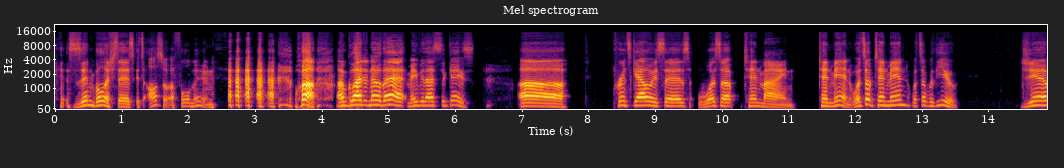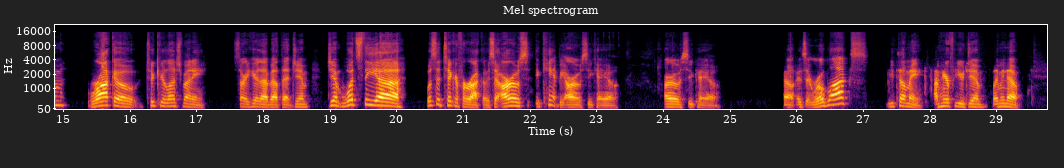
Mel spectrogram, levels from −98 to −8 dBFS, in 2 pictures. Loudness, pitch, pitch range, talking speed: -19 LUFS, 165 Hz, 130-195 Hz, 185 wpm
